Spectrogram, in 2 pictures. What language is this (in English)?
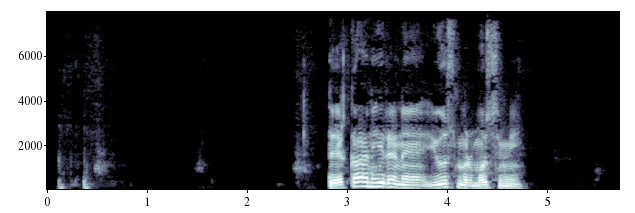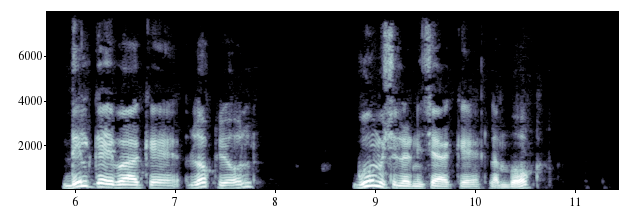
Burushaski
